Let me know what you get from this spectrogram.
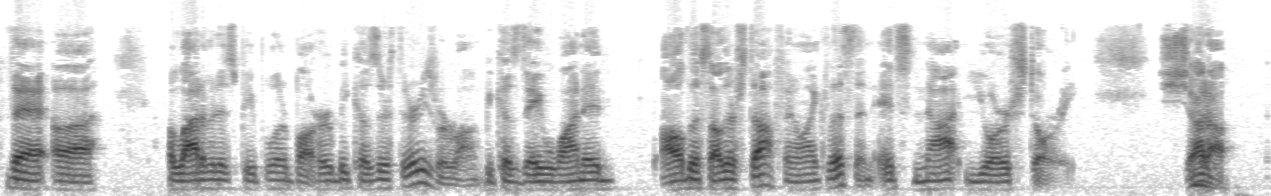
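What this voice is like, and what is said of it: Cynical tone of voice. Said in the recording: “in my cynical voice”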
